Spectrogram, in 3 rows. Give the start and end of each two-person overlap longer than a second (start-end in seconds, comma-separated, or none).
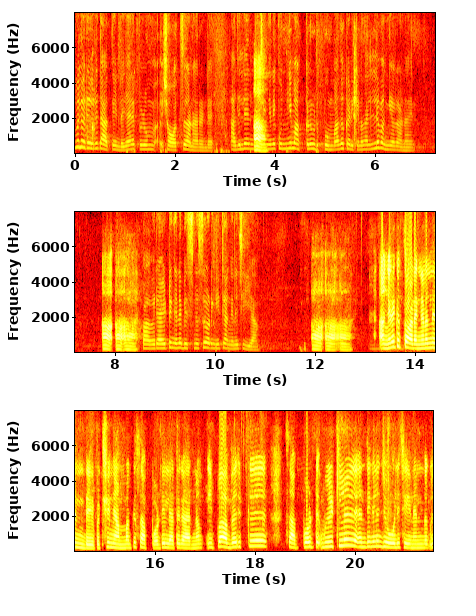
none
